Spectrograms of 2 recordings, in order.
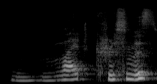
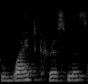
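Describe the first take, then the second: First: White starts with a German v sound. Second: White starts with an English w sound. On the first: "wie der Deutsche es aussprechen würde" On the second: "mit W"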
